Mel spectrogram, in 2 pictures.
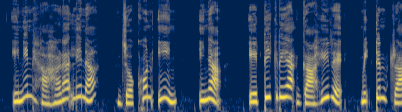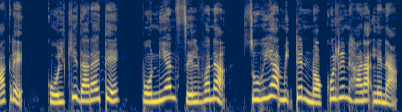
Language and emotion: Santali, surprised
